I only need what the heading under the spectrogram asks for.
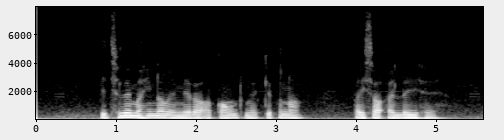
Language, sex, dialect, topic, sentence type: Magahi, male, Central/Standard, banking, question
